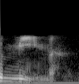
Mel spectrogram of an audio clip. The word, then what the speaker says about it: meme: Let me ask you about, there's a term called Mimi. How do you pronounce it? – It's a meme.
